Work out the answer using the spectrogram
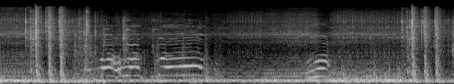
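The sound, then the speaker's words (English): Bursts of gunfire from pro-Ankara Syrian rebel fighters' positions in the Tal Malid area north of Aleppo: a rapid cluster of sharp cracks at the start and another near the end, over a steady low rumble. “That's the sound of guns from pro-Ankara Syrian rebel fighters holding positions Saturday in the Tal Malid area north of Aleppo.”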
